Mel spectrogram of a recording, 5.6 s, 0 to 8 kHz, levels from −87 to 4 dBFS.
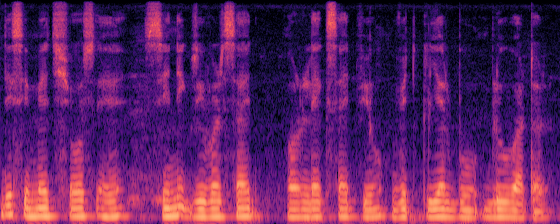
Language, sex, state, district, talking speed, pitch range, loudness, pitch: English, male, Arunachal Pradesh, Lower Dibang Valley, 160 wpm, 100-110 Hz, -17 LUFS, 105 Hz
